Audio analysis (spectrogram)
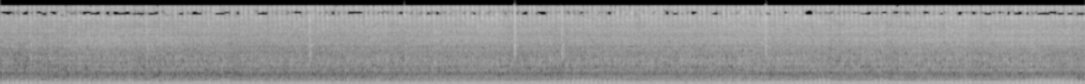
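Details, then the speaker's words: Elva Courier Mark III race car barn find, first start after sitting: deep, steady idle with even low rumble and no knocks or misses, running smoothly. "but runs sounds pretty neat"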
